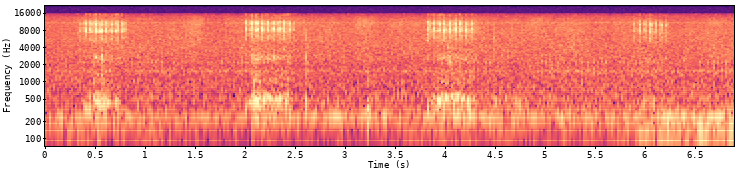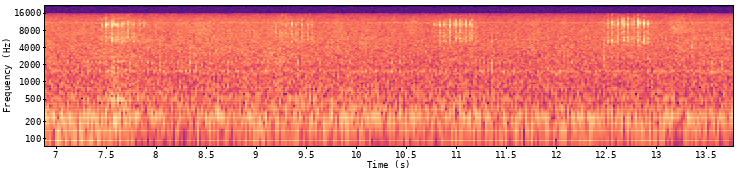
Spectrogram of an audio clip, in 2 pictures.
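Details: Heidi, a senior adopted cat about 14 years old, purrs while being massaged in the sun on March 19, 2021; a steady low rumbling purr runs throughout, with soft breathy bursts recurring about every two seconds.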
